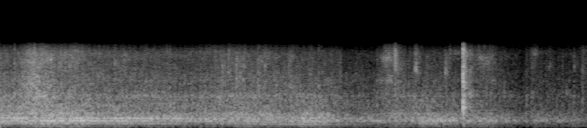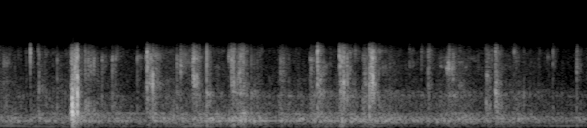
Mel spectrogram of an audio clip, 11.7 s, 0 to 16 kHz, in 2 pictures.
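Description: Audi S2's turbocharged inline-five (3B engine) heard from inside the cabin. Its note dies away over the first few seconds. After that the engine runs quietly under a scatter of irregular sharp clicks and rattles.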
